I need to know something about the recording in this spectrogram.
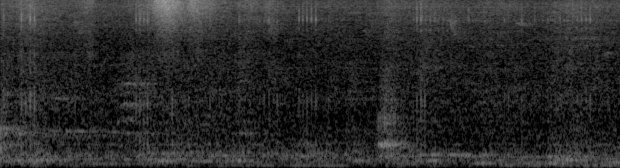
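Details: A domestic cat named Babul dozes idly and snores, giving a continuous gentle low-pitched purring rumble with faint higher ticks and rustles over it.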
